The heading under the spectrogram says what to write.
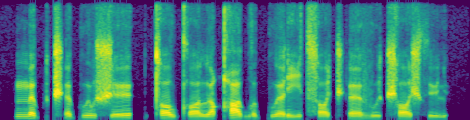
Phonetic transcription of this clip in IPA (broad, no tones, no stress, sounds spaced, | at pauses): m œ kʷ t͡ʃʼ œ kʷ y w ʃ ø | tʰ ɔ w kʰ ɔ l u qʰ o ɡʷ œ kʷ œ ɾ i t͡sʰ ɔ t͡ʃʼ œ v u t͡ʃʰ ɔ ʃ θ y l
